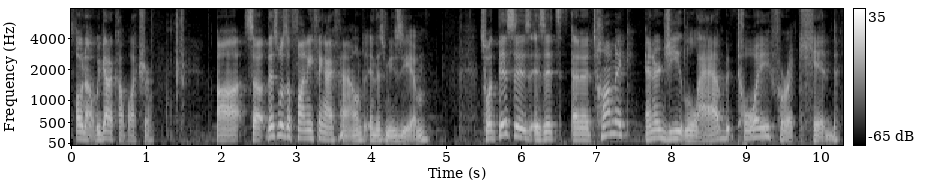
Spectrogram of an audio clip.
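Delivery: normal talking voice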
